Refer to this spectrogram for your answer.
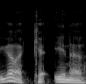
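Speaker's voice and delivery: ordinary delivery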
